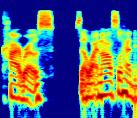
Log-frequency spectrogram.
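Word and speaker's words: Kairos: Kronos and Keros, is that how you pronounce that? Chyros.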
